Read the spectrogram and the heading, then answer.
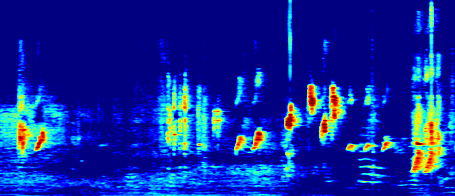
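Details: Sunbird singing, recorded as song material for training magpie-robins: scattered sharp high chirps and short twittering notes, louder toward the end, over a low background rumble.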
